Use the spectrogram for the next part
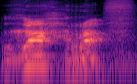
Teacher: Rarraf com esse com esse R do meio enrolado logo depois do A com acento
